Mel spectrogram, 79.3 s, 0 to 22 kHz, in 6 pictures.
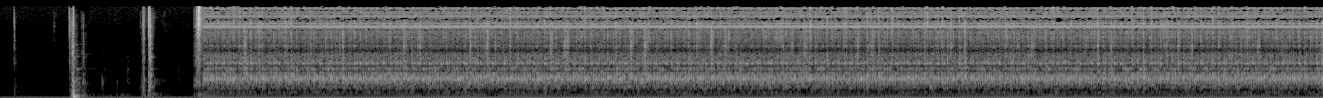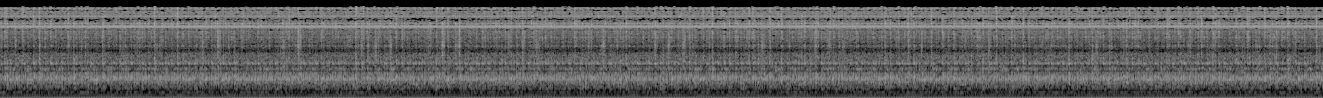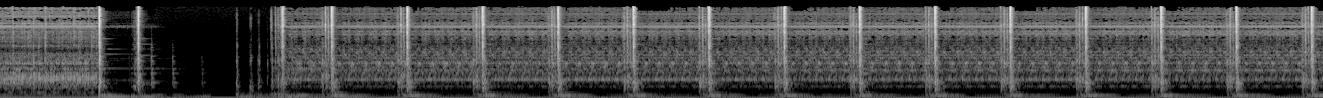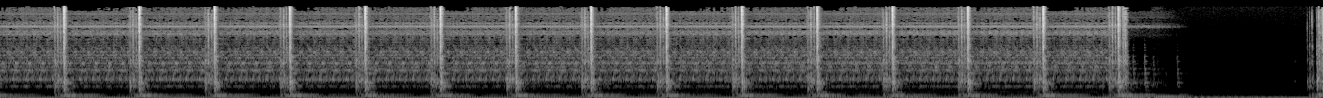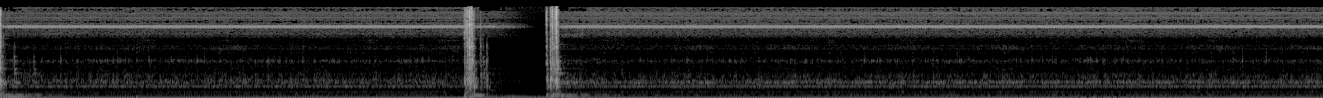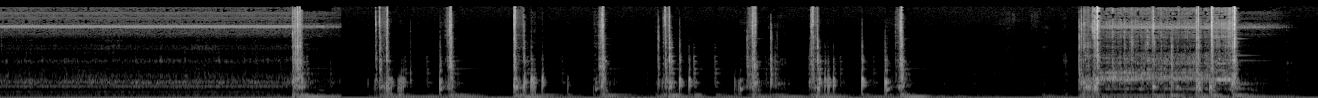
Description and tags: Recording of various sfx made by a vintage radio with a closed tape deck. Recorded with a Tascam DR60D Mkii and a Rode M5 in a controlled room.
